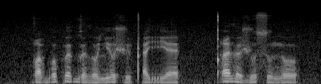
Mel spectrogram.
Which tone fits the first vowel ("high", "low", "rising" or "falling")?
low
